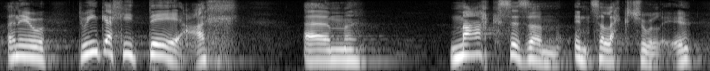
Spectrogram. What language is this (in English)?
Welsh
